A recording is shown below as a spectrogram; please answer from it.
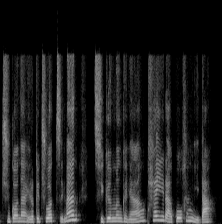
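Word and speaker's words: π: 원주율이라고 부르고 그것의 기호로는 자, 이러한 기호를 쓰고 읽을 때에는 파이라고 읽습니다.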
